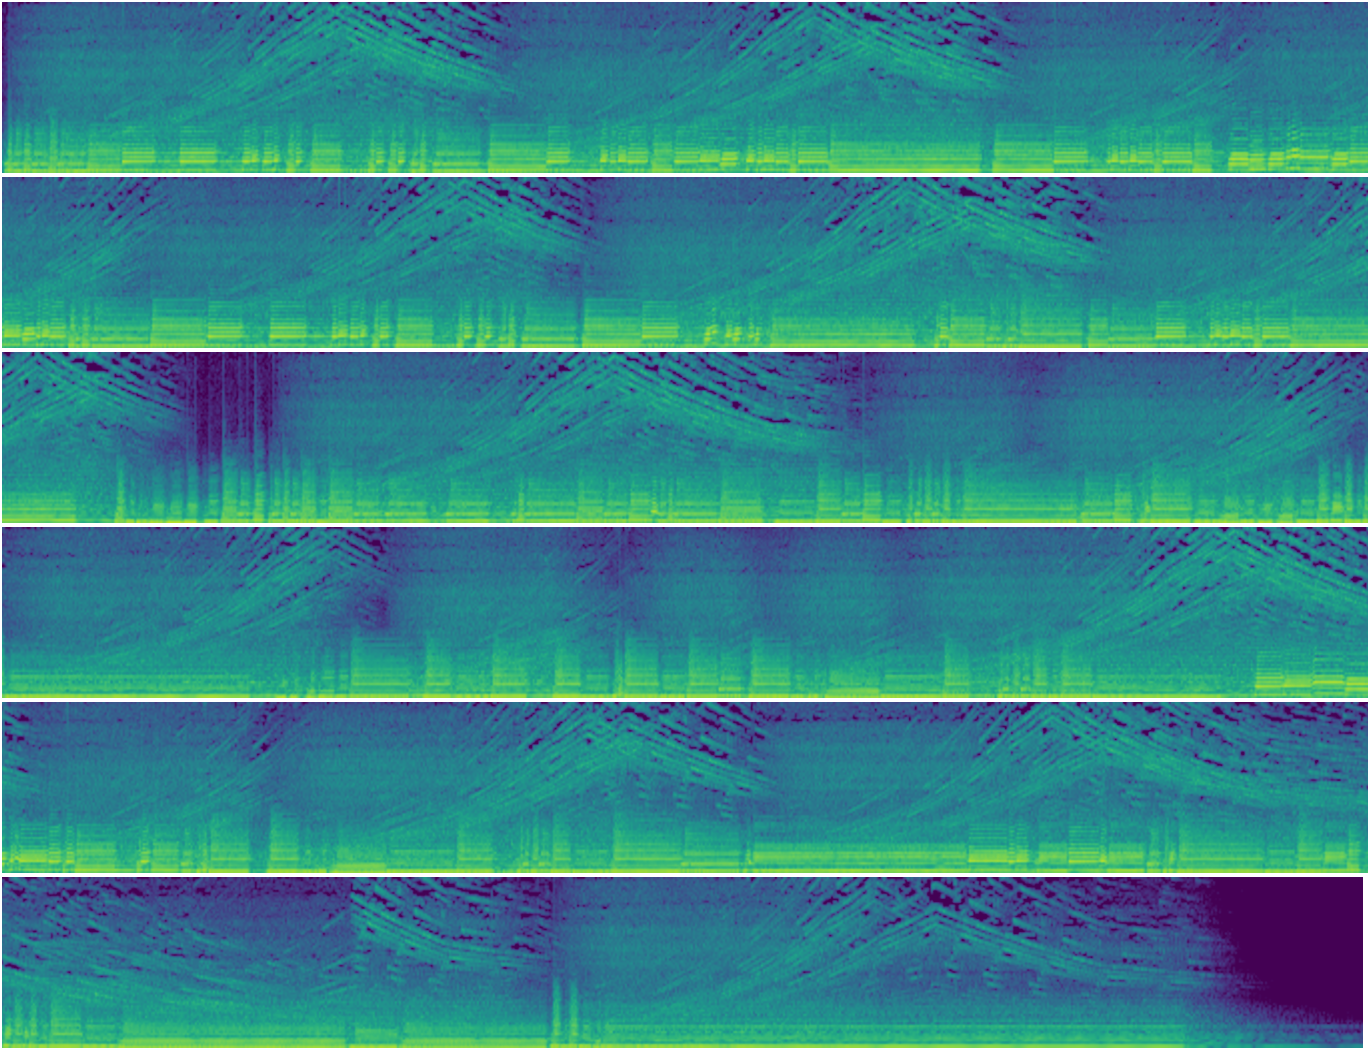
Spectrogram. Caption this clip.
Old Turkish song called Leylim ley played on keyboard by me. Clarinet solo.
